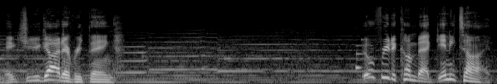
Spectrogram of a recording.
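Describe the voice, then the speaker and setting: Game casting: hospitable male cook-merchant, highish voice, hugely animated pitch, easygoing and jovial. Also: normal speed, over music. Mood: generous, jovial. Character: jovial, generous food vendor, confident and hospitable. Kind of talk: English video game voice acting.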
